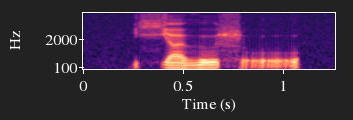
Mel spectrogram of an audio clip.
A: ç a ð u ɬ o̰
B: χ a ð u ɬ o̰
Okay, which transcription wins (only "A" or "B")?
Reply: A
